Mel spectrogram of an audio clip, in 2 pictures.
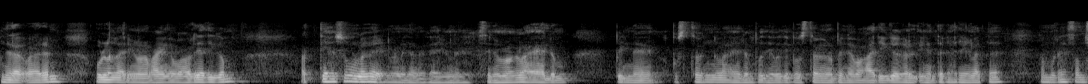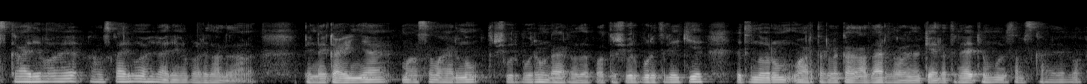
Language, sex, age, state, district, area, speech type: Malayalam, male, 18-30, Kerala, Thrissur, urban, spontaneous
